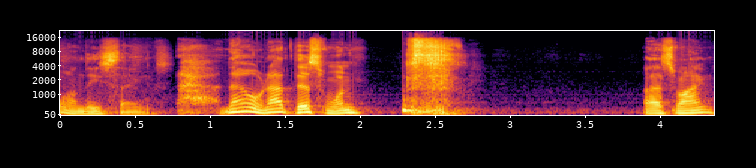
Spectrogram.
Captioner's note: laughs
